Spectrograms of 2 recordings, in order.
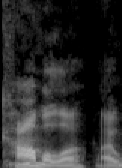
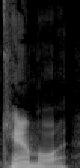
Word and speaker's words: Kamala: Here's you should probably pronounce it Kamala. No, I pronounce it Kamala. She likes it Kamala. Okay. It rhymes with camel.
